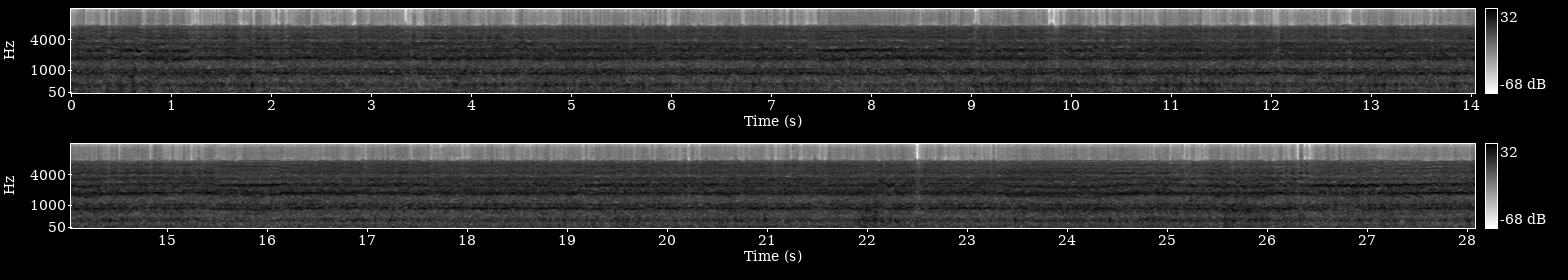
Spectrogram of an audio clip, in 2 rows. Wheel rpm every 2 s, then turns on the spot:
230, 230, 230, 230, 230, 230, 230, 230, 230, 230, 230, 230, 220, 210.
none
